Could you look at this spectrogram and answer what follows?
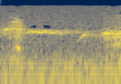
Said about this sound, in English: There's that whistling again.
